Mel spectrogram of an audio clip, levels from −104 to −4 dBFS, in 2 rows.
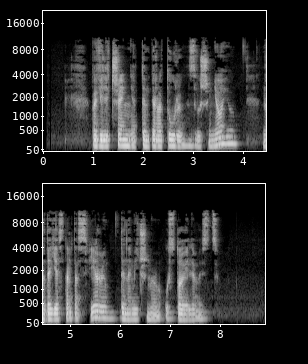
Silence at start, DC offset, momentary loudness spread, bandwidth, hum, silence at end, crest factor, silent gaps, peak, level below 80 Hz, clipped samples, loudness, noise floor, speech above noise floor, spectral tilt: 0.65 s; under 0.1%; 9 LU; 11.5 kHz; none; 0.95 s; 20 dB; none; -6 dBFS; -66 dBFS; under 0.1%; -25 LUFS; -71 dBFS; 47 dB; -4.5 dB/octave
